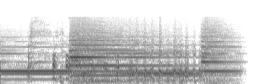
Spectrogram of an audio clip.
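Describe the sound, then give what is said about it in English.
The campanile bells at the top of McGraw Tower ring out in an overlapping peal on a day of snow squalls blowing across the valley, several struck tones clanging one after another with long shimmering resonance, loud, fading at the end. “Well, we promised we'd end here on the top of McGraw Tower, in and amongst the bells of the Campanile here, on a day when snow squalls are blowing across the valley, and our first serious snow accumulation is about to begin.”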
